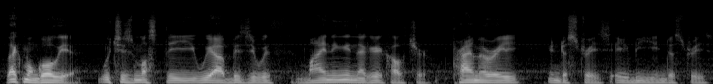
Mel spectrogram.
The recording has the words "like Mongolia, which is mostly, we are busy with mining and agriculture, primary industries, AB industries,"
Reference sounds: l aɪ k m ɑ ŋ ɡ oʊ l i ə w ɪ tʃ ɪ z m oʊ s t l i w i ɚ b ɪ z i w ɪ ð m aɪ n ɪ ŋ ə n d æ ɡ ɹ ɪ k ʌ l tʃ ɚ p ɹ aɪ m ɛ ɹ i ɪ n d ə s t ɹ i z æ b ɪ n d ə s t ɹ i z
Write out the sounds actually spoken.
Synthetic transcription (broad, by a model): l aɪ k m ɑ ŋ ɡ oʊ l i ə w ɪ tʃ ɪ z m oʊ s t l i w i ɚ b ɪ z i w ɪ ð m aɪ n ɪ ŋ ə n æ ɡ ɹ ɪ k ʌ l tʃ ɚ p ɹ aɪ m ɛ ɹ i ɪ n d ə s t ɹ i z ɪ b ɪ n d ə s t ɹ i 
